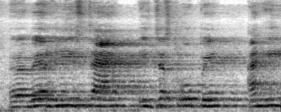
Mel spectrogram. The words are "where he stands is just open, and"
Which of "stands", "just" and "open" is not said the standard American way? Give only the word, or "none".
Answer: stands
